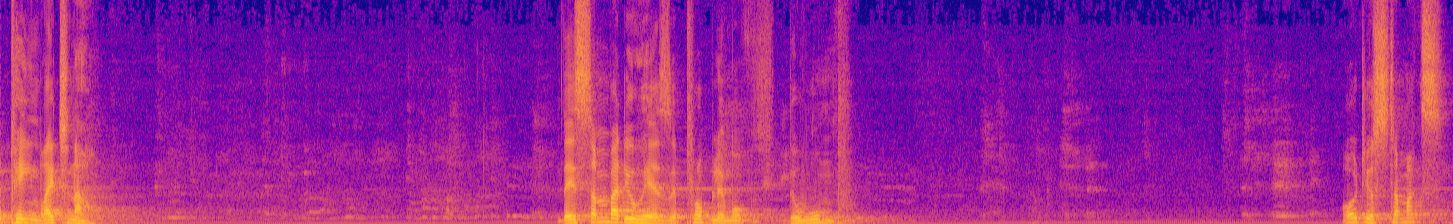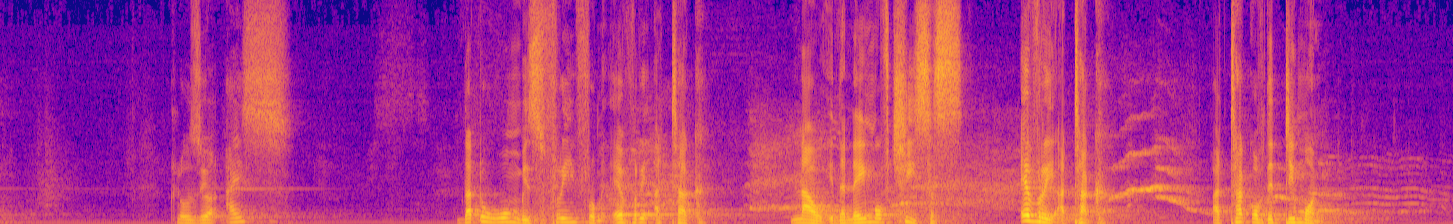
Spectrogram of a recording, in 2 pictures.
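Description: A woman prays aloud with fervour into a microphone, heard over loudspeakers in a large hall.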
